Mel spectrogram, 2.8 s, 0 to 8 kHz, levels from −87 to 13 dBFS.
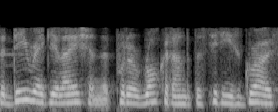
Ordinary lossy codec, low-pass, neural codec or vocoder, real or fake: AAC, 16 kbps; 7.2 kHz; none; real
